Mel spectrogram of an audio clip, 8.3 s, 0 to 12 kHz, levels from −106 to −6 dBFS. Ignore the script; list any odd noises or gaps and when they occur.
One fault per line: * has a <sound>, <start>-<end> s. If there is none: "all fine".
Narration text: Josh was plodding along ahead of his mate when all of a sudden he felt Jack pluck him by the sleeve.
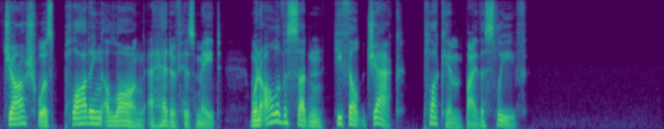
all fine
